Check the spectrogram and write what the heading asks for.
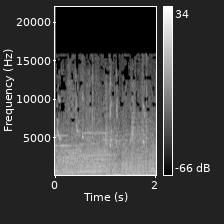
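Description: A basketball being dribbled on a hardwood arena court over the steady noise of a large indoor crowd.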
